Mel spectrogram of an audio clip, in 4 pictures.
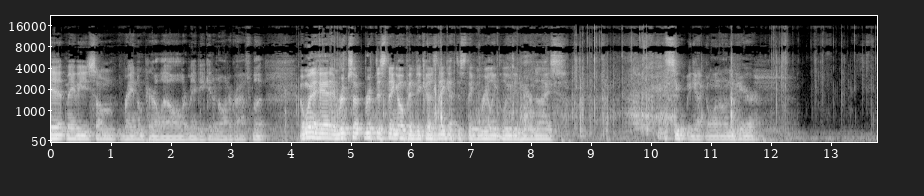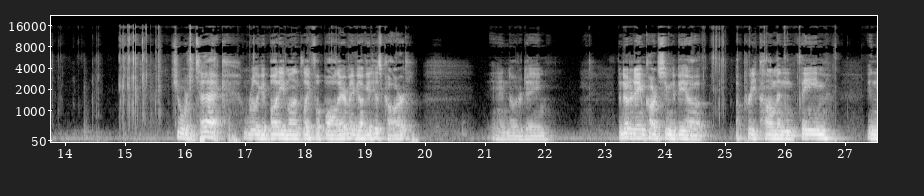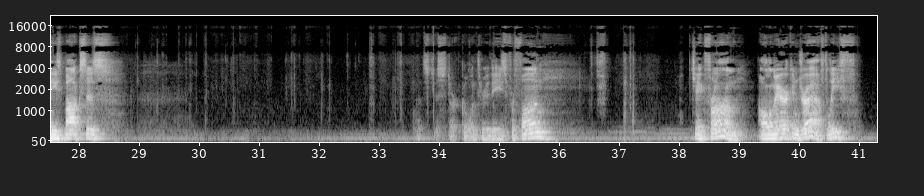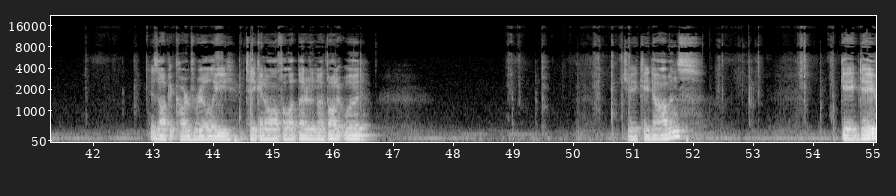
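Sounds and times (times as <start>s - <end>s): low room hum: 0.0s - 55.0s
trading cards clicking and rustling: 3.8s - 16.3s, 24.6s - 27.7s, 48.9s - 51.2s.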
